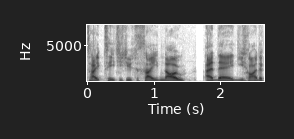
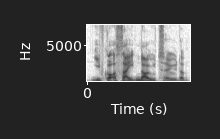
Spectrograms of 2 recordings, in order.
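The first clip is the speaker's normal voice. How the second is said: ordinary talk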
